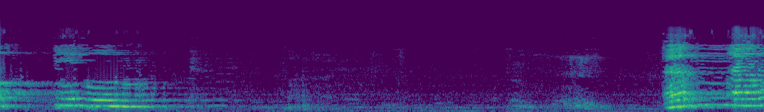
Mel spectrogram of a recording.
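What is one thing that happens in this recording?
A young man chants melodically into a microphone, with long held notes.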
